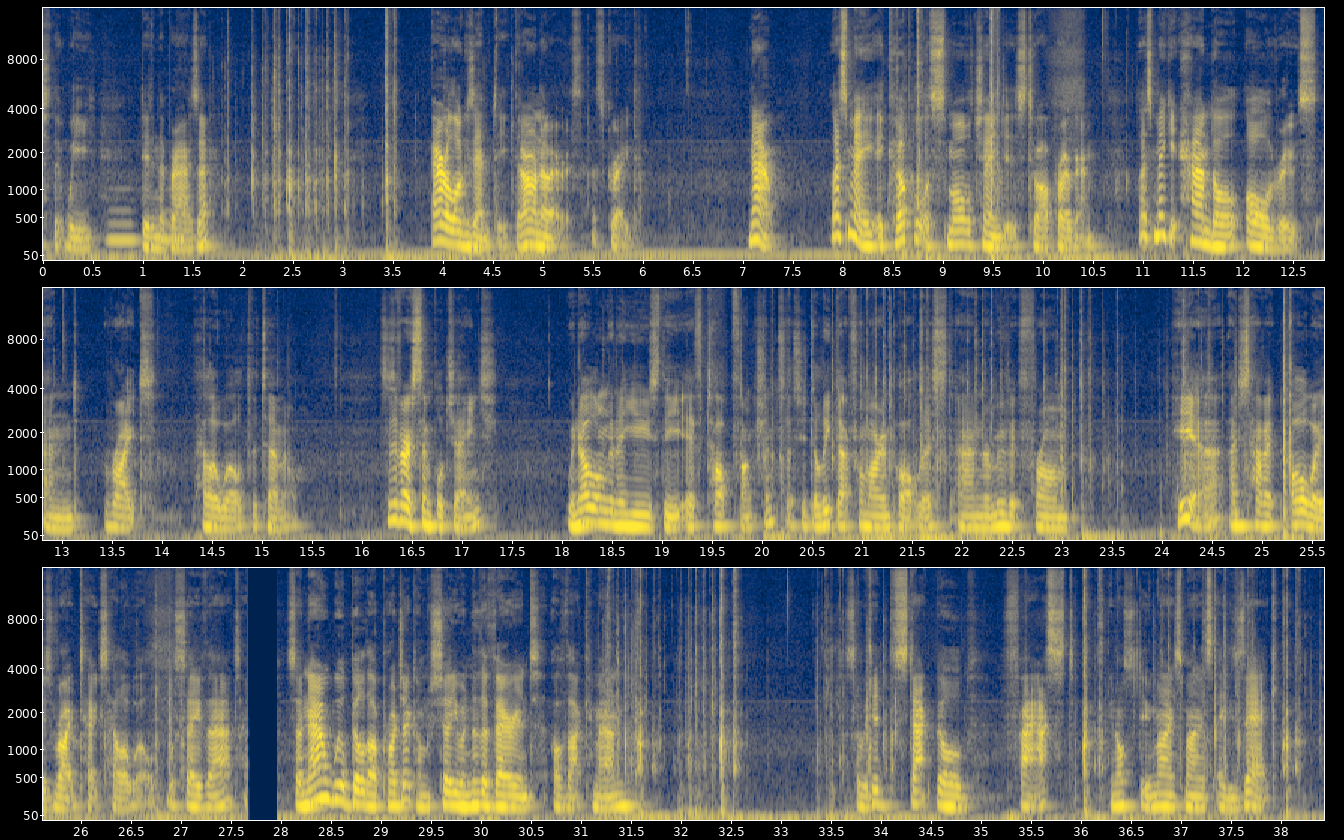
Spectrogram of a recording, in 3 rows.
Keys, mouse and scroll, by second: 1.9-3.2 typing, 3.4 Return, 8.2-9.3 typing, 9.5 Return, 12.9-14.1 drag, 18.5 click, 20.0 Delete, 21.0 Down, 21.6 ctrl+Right, 22.9 ctrl+Right, 24.0 ctrl+shift+Left, 24.4 ctrl+shift+Delete, 24.7 ctrl+shift+End, 25.2 BackSpace, 26.8 ctrl+s, 30.9-34.5 typing, 36.0-38.4 typing.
